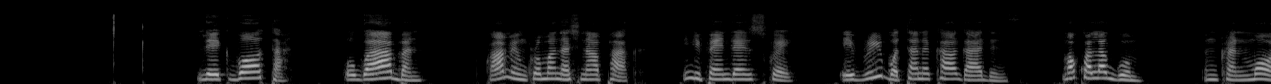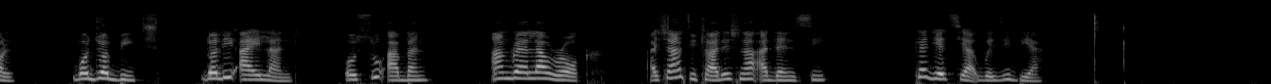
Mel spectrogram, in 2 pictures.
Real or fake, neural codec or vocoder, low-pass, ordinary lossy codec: fake; codec, 24 kHz, 3.1 kbps, DualCodec; 10.8 kHz; AAC, 32 kbps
